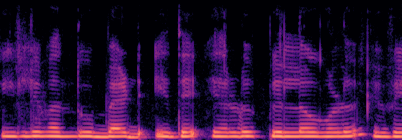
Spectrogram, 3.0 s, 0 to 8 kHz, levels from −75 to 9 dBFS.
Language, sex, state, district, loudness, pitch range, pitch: Kannada, female, Karnataka, Bidar, -13 LUFS, 230-240 Hz, 235 Hz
